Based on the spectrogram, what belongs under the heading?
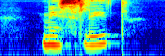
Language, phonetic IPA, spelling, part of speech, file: Czech, [ˈmɪslɪt], myslit, verb, Cs-myslit.ogg
- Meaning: alternative form of myslet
